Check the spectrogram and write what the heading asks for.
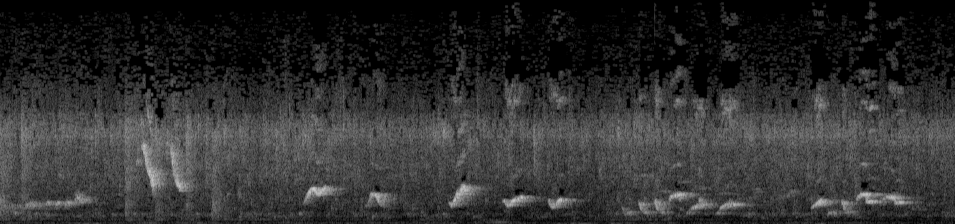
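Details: White-rumped shama singing as a lure to set other shamas singing: steep high sweeps, then a varied run of short rising whistled notes delivered roughly one to two per second, with light hiss.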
